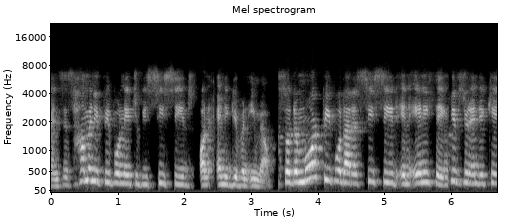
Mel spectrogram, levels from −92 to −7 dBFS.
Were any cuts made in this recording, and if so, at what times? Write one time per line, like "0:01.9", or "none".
none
